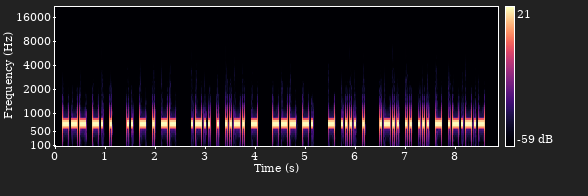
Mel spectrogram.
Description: Morse code, heard as a keyed tone, about 28 wpm, 700 Hz. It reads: ONE ITEM LEFT ON THE LIST.
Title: Sentences from Top 1000 Words - Review Part 6 - 28wpm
